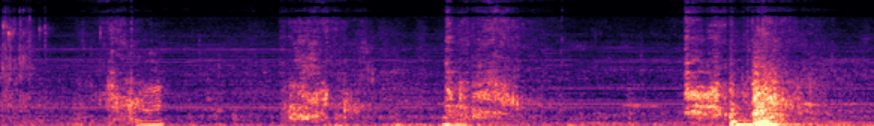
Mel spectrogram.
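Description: A metal spoon stirring and scraping a thick, stiff dal and semolina mixture with cashews in a large aluminium karahi. It comes as several separate rasping strokes, the loudest near the end.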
